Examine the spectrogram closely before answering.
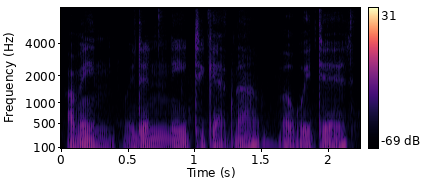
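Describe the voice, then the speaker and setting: A soft-spoken man giving unhurried ASMR game commentary, musing to himself and sometimes slipping into a whisper. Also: rumbling low, fairly even intonation, breathy edge. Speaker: gaming streamer, ASMR host.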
